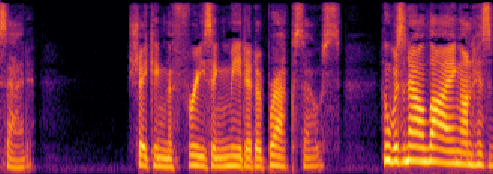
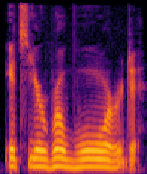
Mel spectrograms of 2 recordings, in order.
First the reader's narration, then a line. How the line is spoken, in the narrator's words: she said through her teeth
